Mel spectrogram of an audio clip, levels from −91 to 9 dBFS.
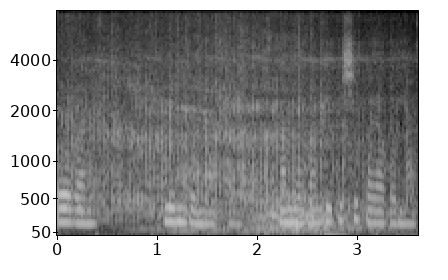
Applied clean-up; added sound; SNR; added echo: none; Engine; 4 dB; none.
